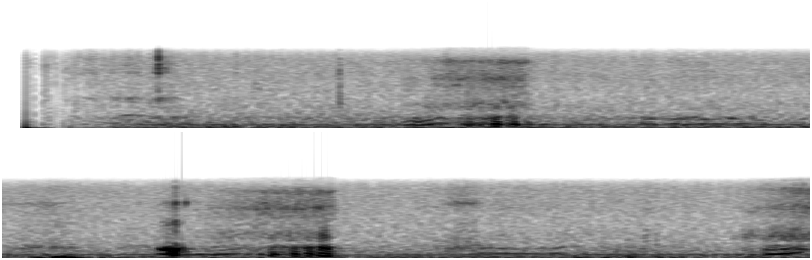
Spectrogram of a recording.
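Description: A sleeping Weimaraner snores with low, rumbling breaths every few seconds.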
